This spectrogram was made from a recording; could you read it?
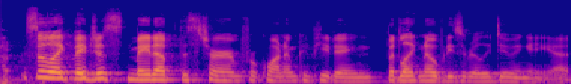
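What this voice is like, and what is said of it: American accent. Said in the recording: “I'm American... if you couldn't tell by the accent.”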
